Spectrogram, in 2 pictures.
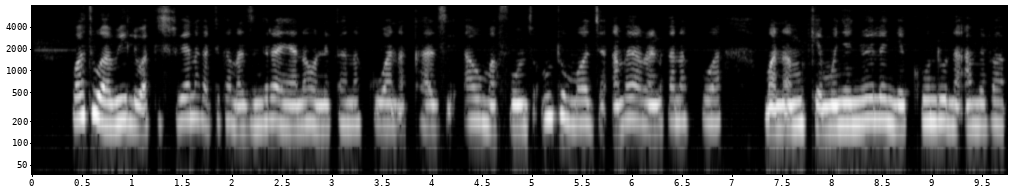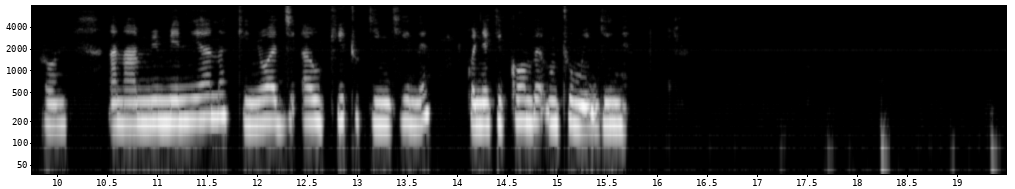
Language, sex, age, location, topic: Swahili, female, 25-35, Nairobi, education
